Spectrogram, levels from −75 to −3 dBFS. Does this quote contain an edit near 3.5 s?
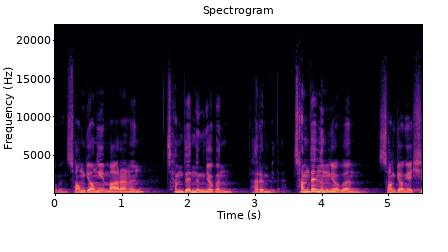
yes; 1 cut; at 3.5 s

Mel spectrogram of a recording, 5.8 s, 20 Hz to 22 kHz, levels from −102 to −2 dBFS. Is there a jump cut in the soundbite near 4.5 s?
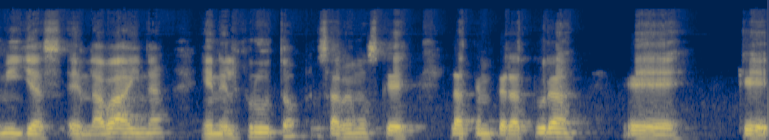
no; 1 cut; at 2.3 s

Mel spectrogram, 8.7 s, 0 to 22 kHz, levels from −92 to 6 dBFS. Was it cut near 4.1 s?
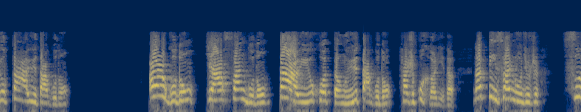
no; 2 cuts; at 2.1 s, 7.1 s

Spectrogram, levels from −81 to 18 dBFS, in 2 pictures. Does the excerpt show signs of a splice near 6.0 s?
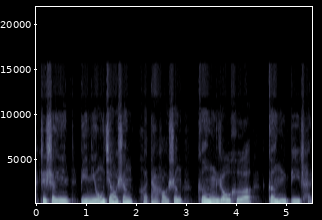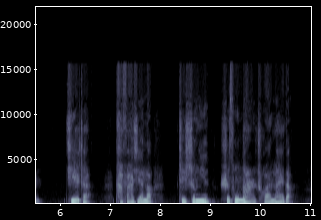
yes; 1 cut; at 6.0 s

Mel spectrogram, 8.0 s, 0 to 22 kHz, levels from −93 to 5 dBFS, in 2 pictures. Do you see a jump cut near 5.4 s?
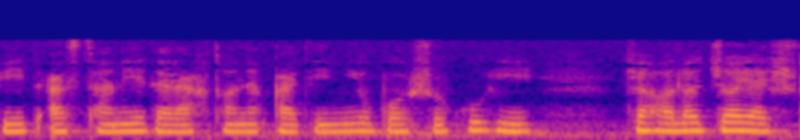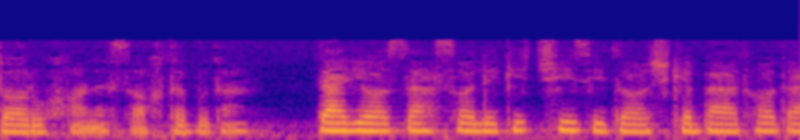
yes; 1 cut; at 5.4 s

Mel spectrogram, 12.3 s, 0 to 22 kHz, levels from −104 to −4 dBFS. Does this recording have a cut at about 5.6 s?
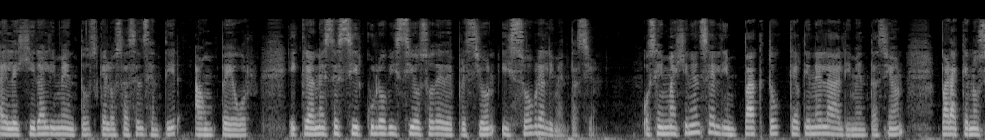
no; 2 cuts; at 8.0 s, 10.0 s

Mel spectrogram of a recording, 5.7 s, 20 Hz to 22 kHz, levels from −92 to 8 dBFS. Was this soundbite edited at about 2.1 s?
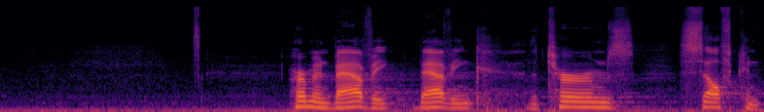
no; 1 cut; at 3.9 s

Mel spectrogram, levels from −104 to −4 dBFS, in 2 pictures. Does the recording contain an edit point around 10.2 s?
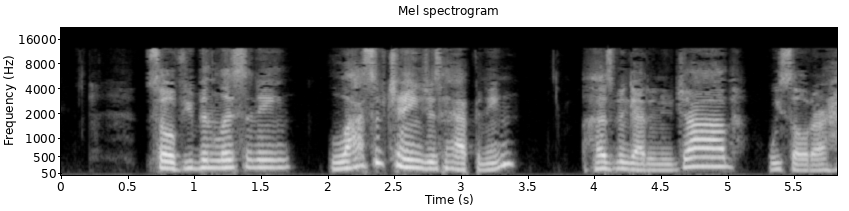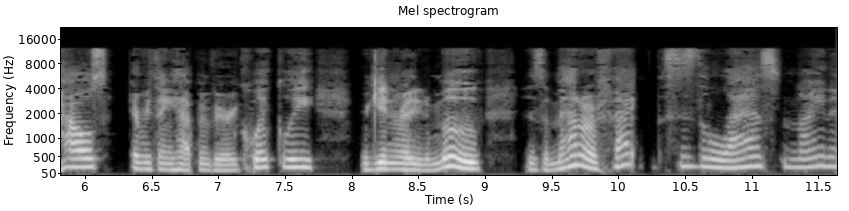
yes; 1 cut; at 10.2 s

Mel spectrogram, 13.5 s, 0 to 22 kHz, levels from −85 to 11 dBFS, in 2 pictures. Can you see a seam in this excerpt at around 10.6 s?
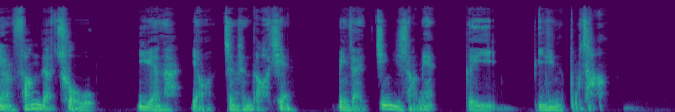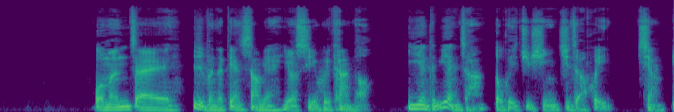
yes; 1 cut; at 10.6 s

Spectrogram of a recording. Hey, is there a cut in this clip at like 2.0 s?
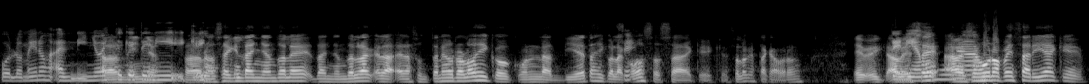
yes; 1 cut; at 2.0 s

